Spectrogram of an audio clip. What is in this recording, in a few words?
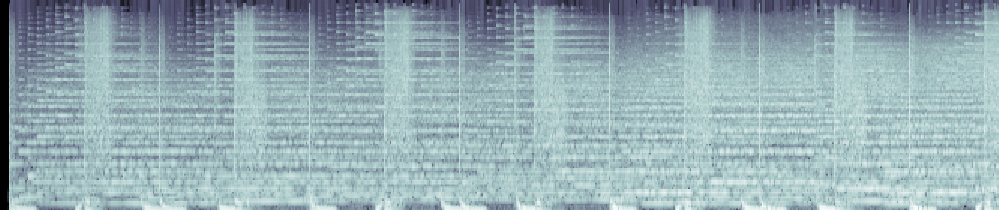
Orchestral Dubstep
